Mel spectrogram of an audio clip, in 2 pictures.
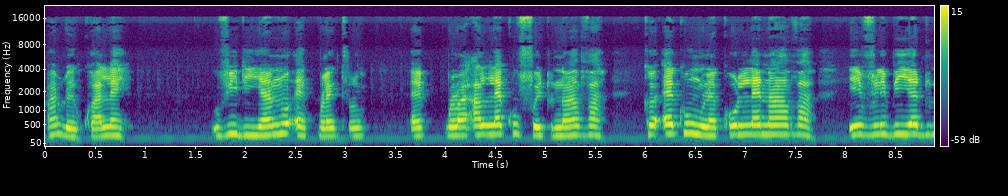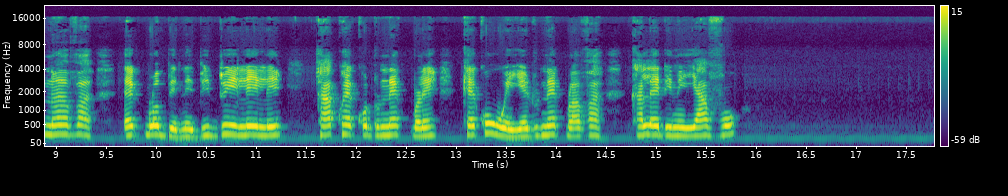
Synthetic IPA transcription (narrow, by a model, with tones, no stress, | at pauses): a˦lʊ˨e˨ku˨a˨lɛ˦˨ | o˨vi˦di˨ja˨nʊ̃˦ʔɛ˨k͡plɛ˨t̪ɾʊ˨ | ɛ˨k͡plɔ˦a˨lɛ˦kʊ˦fʊ˨ɛ˨dʊ˨nã˨˦va˦˨ | kɔ˦ʔɛ˦kʊ˦ŋ˨lɛ˨kʊ˦lɛ˦nã˦va˦˨ | ɪ˦vlɪ˦bɪ˦jɛ˦du˦nã˦va˦ | ɛ˦k͡plɔ˦be˨nɛ˨bɪ˦dʊ˦ɪ˦˨lɪ˦˨lɪ˦ | ka˦kʊ˦ɛ˦kʊ˦dʊ˨nɛ̃˦k͡plɛ˦ | kɛ˦kʊ˦wɛ˨jɛ˨du˦nɛ̃˦k͡pla˨˦va˦˨ | ka˦lɛ˦dɪ˨nɪ˨ja˨vʊ˦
